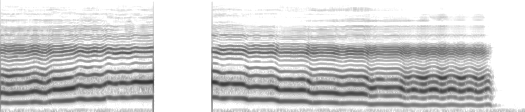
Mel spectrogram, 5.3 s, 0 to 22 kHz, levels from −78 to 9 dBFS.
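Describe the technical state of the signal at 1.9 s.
At 1.9 s you're sitting right in the middle of an audio dropout to silence, which runs from about 1.53 s to 2.12 s, so roughly 0.59 s of the music just vanishes. The signal goes silent, with no room tone or noise floor underneath, and then the music comes back mid-flow. That silent gap most likely means the input was lost for a moment while the recorder kept writing silence.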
